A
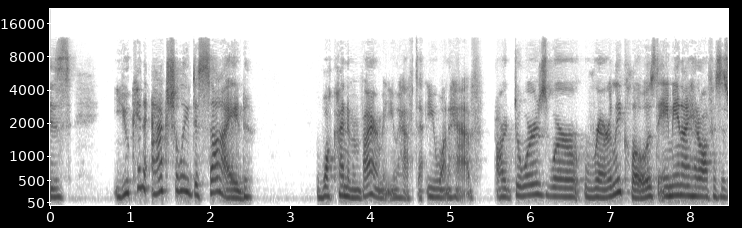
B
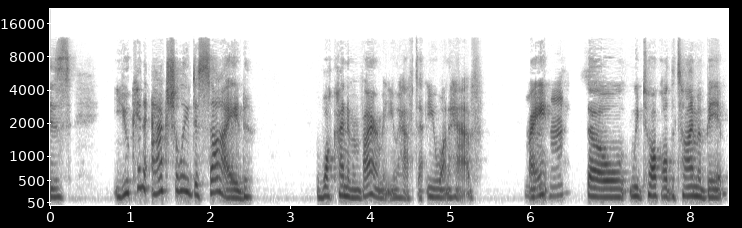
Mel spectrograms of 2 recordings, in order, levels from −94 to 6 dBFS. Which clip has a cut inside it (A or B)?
A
